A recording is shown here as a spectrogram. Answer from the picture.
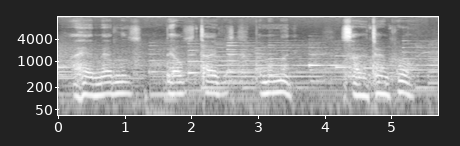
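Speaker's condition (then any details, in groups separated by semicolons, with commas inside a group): Parkinson's syndrome; sometimes slurred speech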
